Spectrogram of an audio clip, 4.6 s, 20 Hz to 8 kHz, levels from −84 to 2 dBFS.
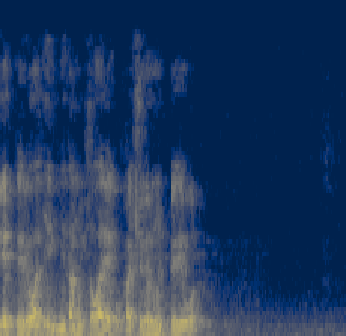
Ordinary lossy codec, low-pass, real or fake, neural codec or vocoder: AAC, 32 kbps; 7.2 kHz; real; none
